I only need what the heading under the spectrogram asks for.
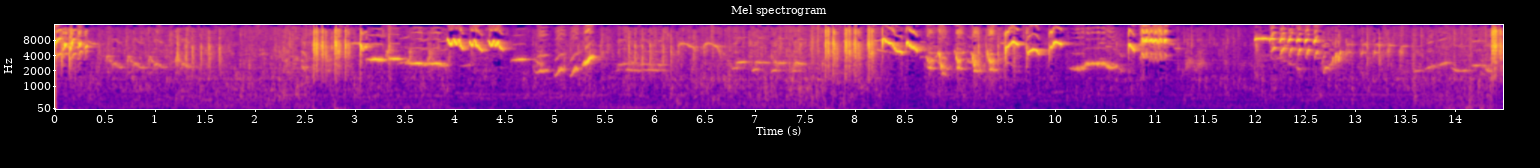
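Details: A brown-chested jungle flycatcher sings a lively, jumbled medley of high chirps, buzzy trills and sweet slurred whistles in bursts separated by brief pauses. Its song is described as very similar to the Tledekan gunung.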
